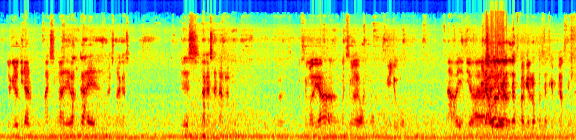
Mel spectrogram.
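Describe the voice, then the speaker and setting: Noticeable background noise sits behind a man who speaks fairly quickly. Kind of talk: casual vlog chat. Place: car. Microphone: camera far.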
